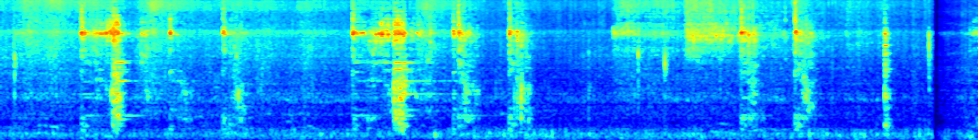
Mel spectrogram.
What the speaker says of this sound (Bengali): দিয়ে মশলাটাকে খুব ভালো করে কষিয়ে নেব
